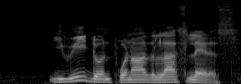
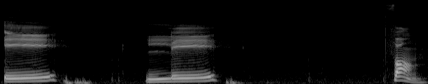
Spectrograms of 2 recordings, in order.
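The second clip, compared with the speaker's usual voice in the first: "e, le, fang" drawn out with pauses, higher; teacher repeating "e, le, fang" one piece at a time; each syllable of "e, le, fang" held separately; 3 semitones higher, much slower than usual. Shown as a demonstration.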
